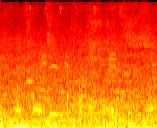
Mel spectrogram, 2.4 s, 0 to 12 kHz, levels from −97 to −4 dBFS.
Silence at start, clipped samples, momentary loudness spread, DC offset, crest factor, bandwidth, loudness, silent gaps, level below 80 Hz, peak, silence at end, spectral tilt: 0 s; under 0.1%; 2 LU; under 0.1%; 14 dB; 11.5 kHz; -25 LUFS; none; -24 dBFS; -8 dBFS; 0 s; -6.5 dB/octave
